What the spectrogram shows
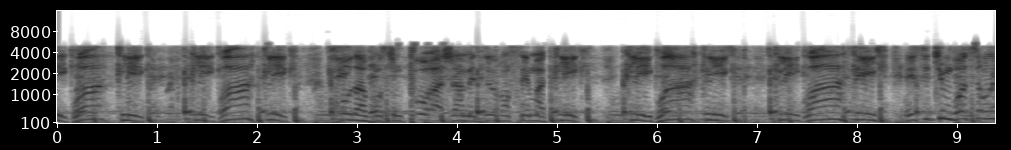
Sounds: Radio, Music

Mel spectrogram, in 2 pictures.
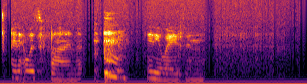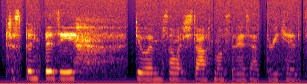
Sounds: Speech

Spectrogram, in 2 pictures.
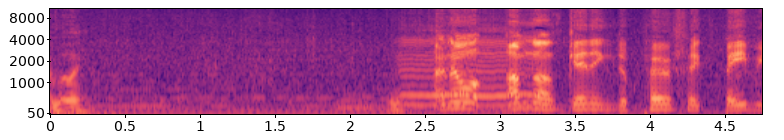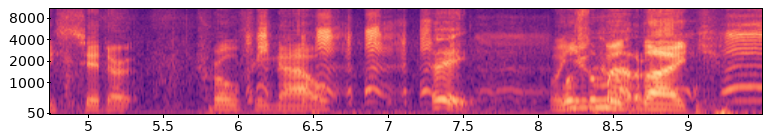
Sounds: Music, Rain on surface, Speech

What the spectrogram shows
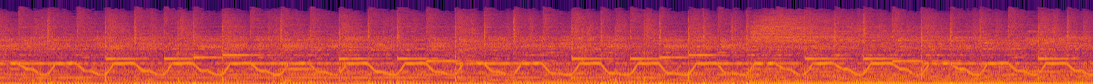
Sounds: Music

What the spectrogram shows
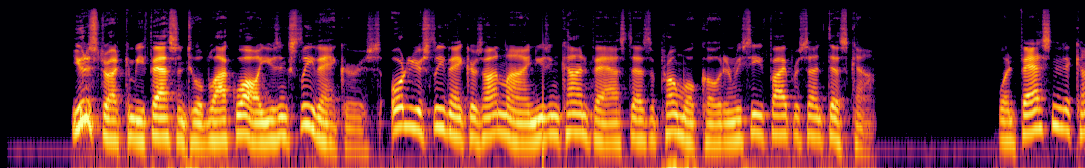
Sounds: Speech

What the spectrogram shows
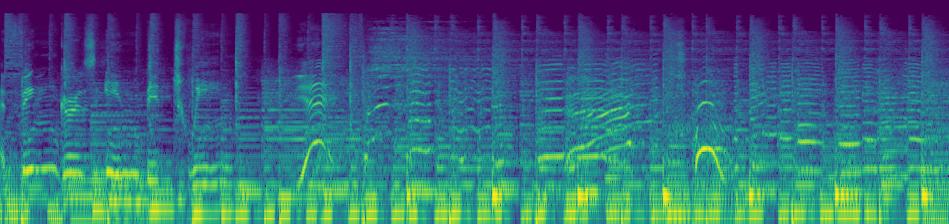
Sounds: Music for children, Singing

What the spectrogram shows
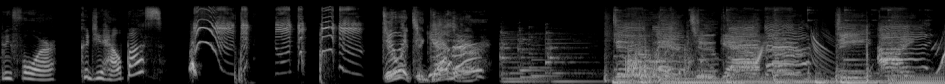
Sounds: Music, Speech, Music for children, Child speech

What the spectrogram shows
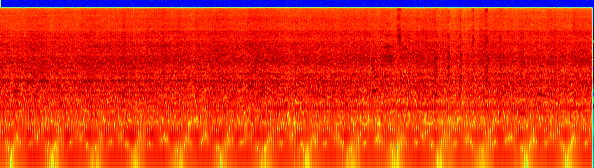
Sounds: Vehicle, Speech

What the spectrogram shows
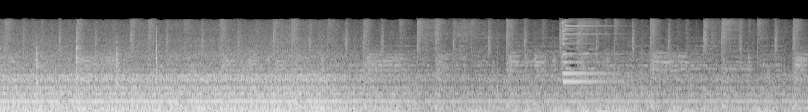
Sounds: Music

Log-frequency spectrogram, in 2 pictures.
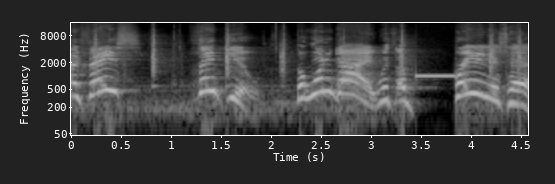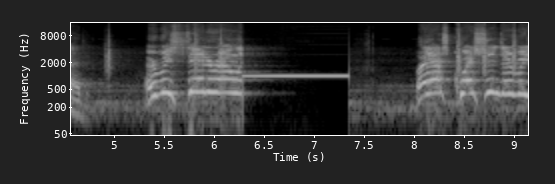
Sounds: Speech

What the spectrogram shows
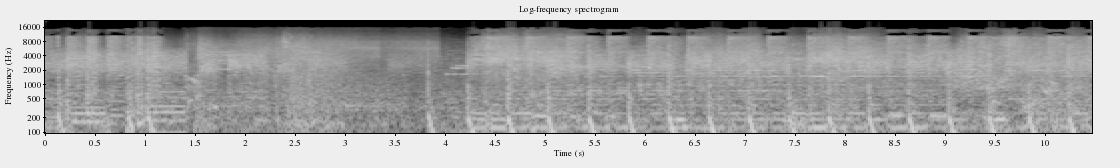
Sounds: Music

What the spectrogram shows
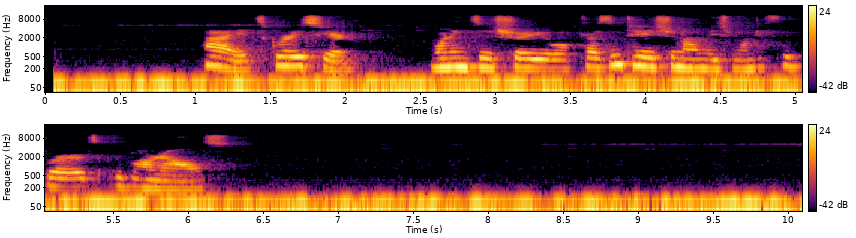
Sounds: Speech

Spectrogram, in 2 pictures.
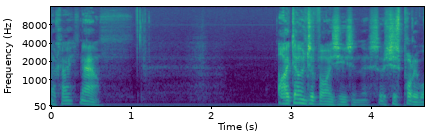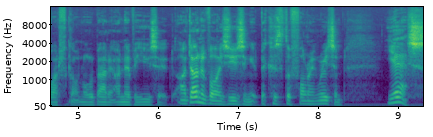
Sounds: Speech

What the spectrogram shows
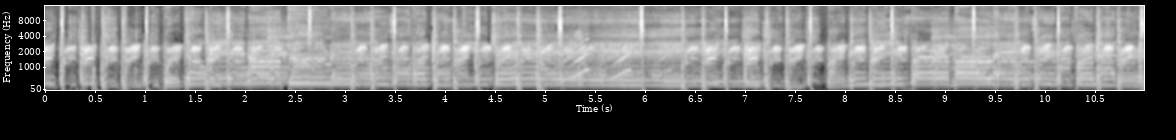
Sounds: Music, Beatboxing

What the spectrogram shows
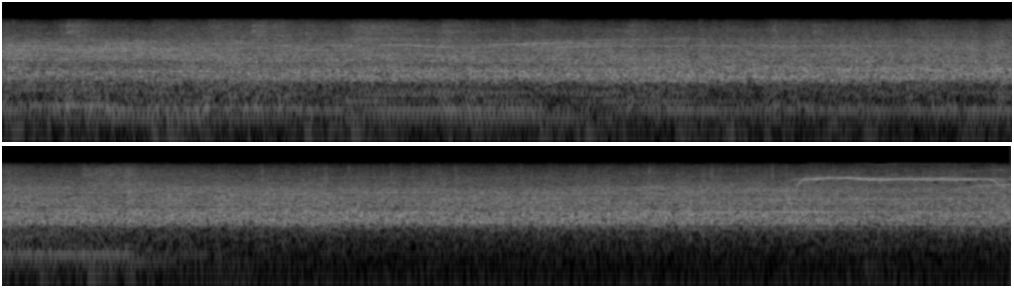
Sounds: Music

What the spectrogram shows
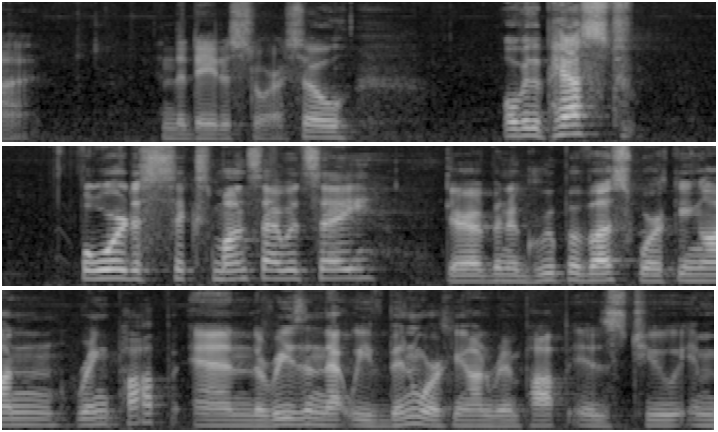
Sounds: Speech

